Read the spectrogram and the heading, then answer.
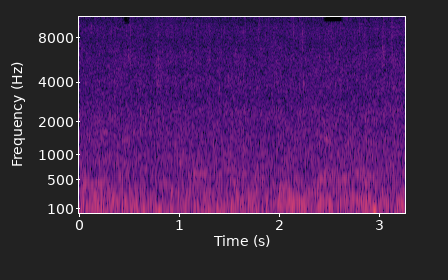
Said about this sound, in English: It's raining and I'm in screaming.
